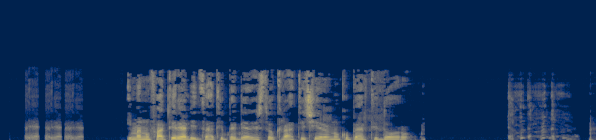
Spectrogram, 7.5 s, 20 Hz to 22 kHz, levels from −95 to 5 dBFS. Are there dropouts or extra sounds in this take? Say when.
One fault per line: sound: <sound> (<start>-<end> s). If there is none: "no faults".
sound: laugh (0.3-1.1 s)
sound: cough (6.3-7.3 s)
